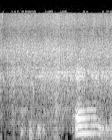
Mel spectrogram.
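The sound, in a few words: stirring salted-butter caramel in a pan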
